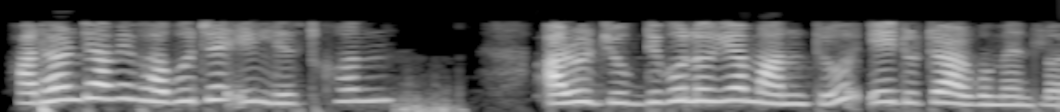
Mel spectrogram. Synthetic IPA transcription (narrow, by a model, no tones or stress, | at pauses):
xadʱaɹɔntɛamibʱabũzɛʔejlistkʰɔn | a̰ɹuzuɡ̚dibɔloɡijamantʊejdutaaɹɡumɛntlo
